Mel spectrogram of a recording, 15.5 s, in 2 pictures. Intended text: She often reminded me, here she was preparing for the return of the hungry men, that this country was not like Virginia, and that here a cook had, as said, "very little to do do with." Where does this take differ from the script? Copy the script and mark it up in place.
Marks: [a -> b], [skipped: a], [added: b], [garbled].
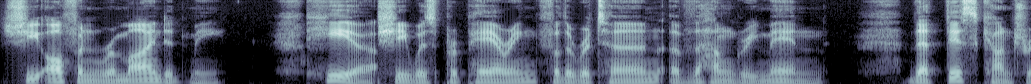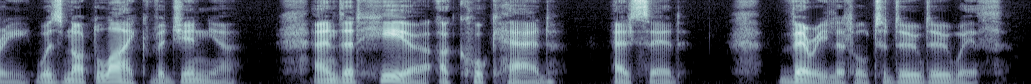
She often reminded me, here she was preparing for the return of the hungry men, that this country was not like Virginia, and that here a cook had, as said, "very little to do do with."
